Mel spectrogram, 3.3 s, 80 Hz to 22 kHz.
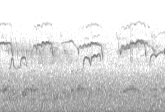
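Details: White-tailed eagle nest with three small chicks being fed fish by the female, 20 April 2016. High arched whistles are interspersed with wavy, lower rising-falling notes, several per second, over a steady soft hiss.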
